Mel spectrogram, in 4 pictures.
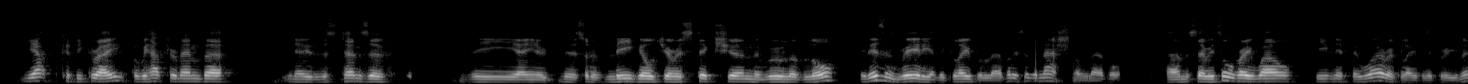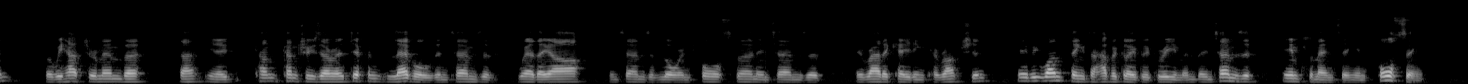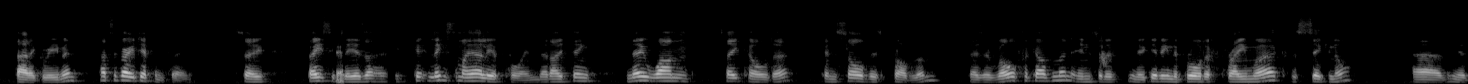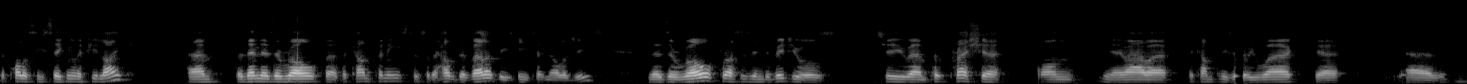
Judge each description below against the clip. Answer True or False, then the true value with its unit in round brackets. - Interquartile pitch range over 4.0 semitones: True (4.5 semitones)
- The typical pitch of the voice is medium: False (130 Hz)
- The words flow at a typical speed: False (195 wpm)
